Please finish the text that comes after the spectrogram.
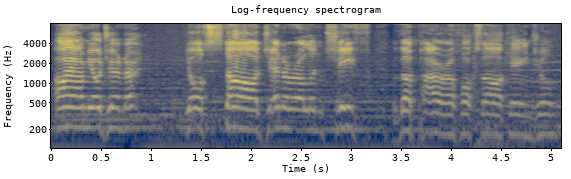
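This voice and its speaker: A young English man giving casual let's-play commentary in a theatrical gentleman persona, a little sick, with a voice that sounds off. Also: sits high, little pitch movement, a little slow, soft background music. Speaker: gaming YouTuber.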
